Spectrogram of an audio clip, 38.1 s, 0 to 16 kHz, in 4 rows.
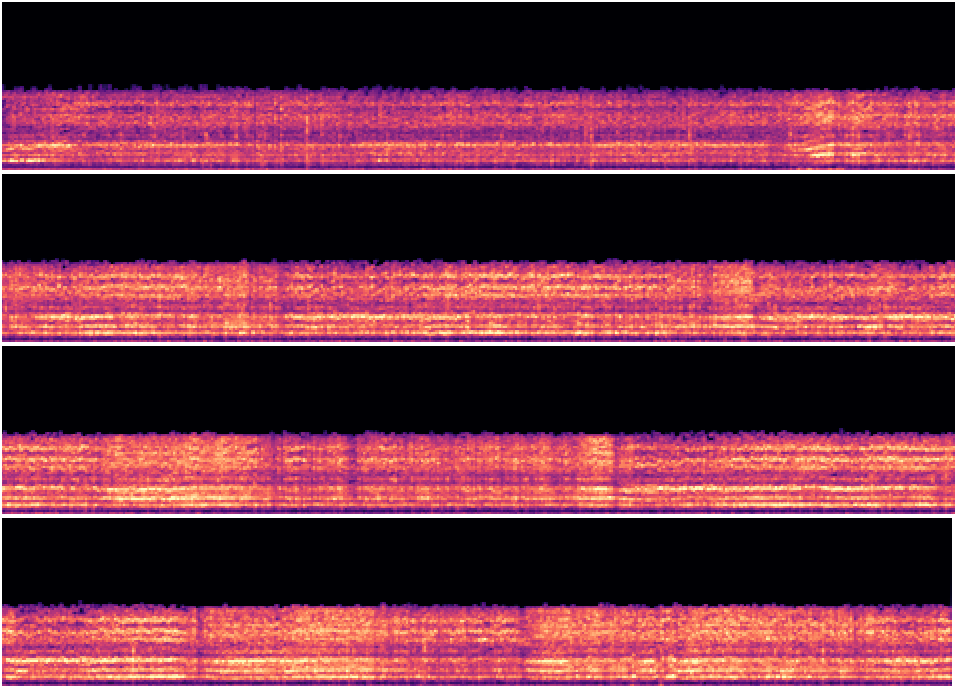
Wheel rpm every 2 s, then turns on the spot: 90, 160, 160, 160, 200, 220, 220, 230, 220, 210, 220, 230, 220, 220, 230, 220, 230, 220, 230.
none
